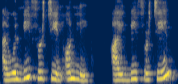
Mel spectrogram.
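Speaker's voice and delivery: normal talking voice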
